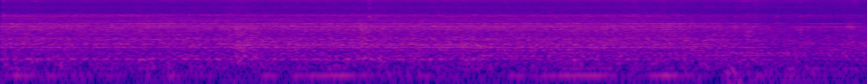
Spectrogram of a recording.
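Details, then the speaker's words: Modena portable induction cooktop just switched off: its small cooling fan whirs with an even airy hiss for a few seconds, easing near the end. Normal fan run-on after switch-off. "dan pada saat dimatikan kipasnya akan menyala selama beberapa detik sampai kemudian dia mati dengan"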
